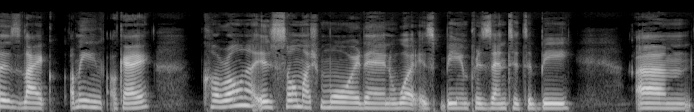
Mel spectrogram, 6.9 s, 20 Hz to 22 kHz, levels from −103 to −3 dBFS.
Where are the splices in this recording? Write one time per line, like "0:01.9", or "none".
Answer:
0:01.0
